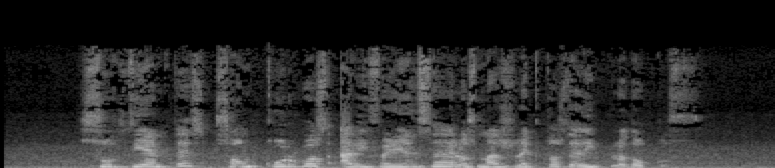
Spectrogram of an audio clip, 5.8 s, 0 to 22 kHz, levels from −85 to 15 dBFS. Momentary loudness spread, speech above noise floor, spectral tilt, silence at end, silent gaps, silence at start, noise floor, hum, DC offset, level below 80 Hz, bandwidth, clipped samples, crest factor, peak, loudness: 9 LU; 23 dB; -5 dB/octave; 0 s; none; 0.05 s; -37 dBFS; none; under 0.1%; -36 dBFS; 16.5 kHz; under 0.1%; 14 dB; 0 dBFS; -15 LUFS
